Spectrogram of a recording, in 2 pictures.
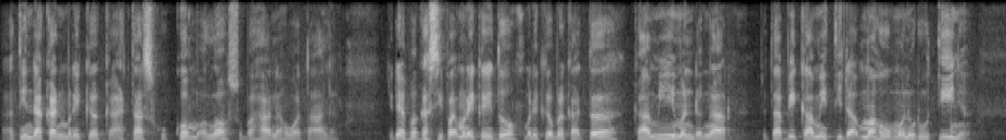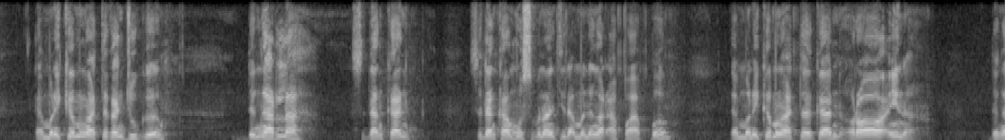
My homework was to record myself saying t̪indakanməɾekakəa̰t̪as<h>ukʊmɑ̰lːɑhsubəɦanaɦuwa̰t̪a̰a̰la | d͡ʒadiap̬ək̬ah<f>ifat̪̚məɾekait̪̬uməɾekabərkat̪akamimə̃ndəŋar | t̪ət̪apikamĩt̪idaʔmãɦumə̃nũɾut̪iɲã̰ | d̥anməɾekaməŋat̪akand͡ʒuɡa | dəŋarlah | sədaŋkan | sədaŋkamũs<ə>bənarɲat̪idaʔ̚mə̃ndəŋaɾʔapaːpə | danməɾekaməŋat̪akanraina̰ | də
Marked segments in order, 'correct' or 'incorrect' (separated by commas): correct, incorrect, correct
